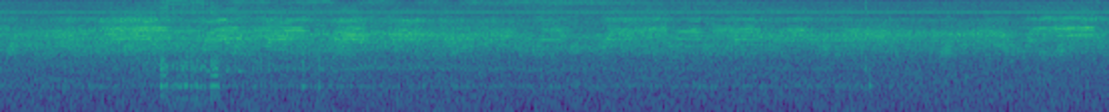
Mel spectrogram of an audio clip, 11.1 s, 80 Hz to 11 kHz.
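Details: Shrill drone of a robust cicada on 24 July 2016, steady and high, its uppermost layer pulsing about 100 times a minute; a couple of short lower tones break in near the start.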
